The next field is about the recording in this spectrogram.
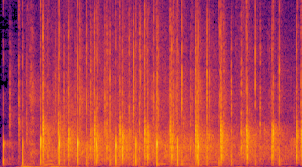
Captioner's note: applause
